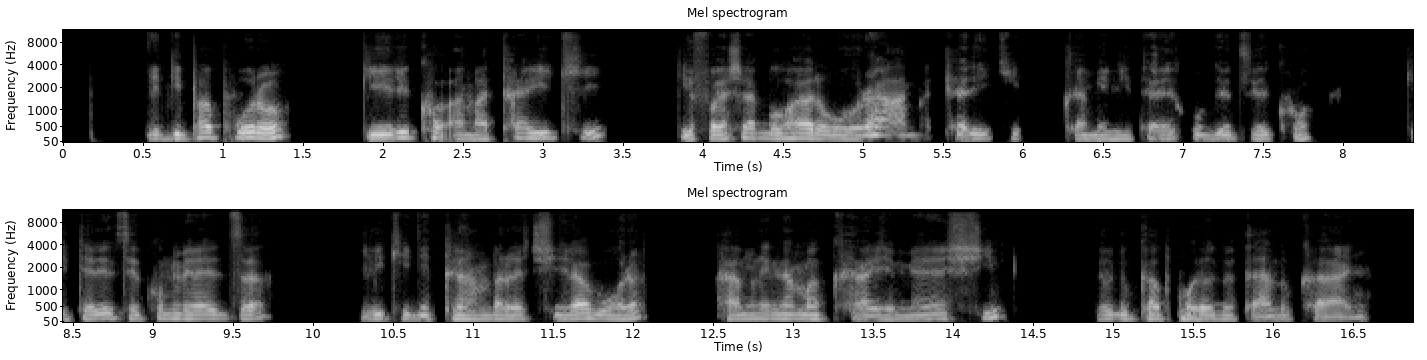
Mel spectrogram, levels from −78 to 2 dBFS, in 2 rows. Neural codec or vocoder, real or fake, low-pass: codec, 24 kHz, 1.5 kbps, HILCodec; fake; 10.8 kHz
